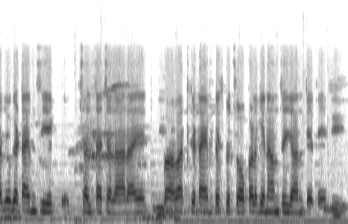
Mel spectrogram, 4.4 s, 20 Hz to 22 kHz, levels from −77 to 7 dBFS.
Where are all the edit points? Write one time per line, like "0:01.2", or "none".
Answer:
none

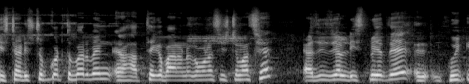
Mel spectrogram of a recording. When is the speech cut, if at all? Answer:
none

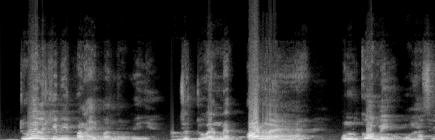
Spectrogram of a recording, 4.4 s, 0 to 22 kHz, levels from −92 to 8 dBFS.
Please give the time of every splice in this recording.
0:01.6

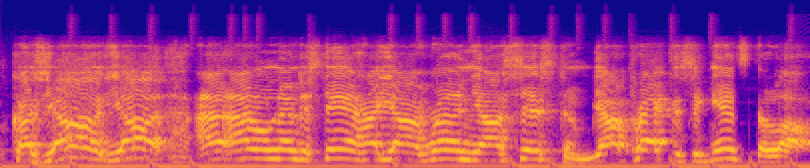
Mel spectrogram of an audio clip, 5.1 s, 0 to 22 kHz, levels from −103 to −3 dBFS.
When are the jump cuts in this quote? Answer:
none

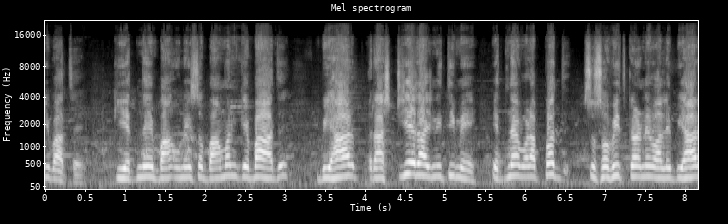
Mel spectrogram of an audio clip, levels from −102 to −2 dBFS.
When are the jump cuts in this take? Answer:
none

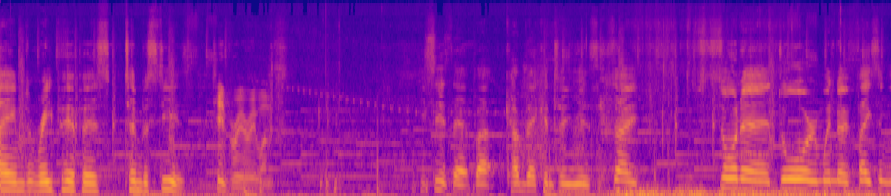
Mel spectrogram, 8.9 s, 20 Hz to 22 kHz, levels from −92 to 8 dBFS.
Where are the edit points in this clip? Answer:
0:06.0

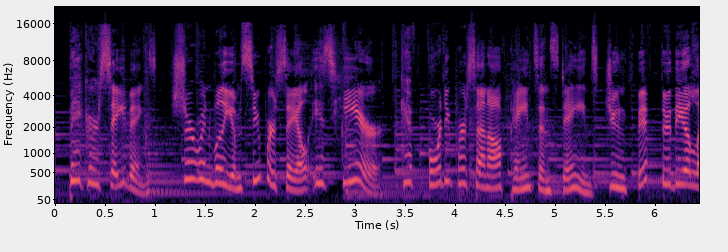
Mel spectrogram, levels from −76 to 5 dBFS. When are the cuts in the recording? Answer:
none

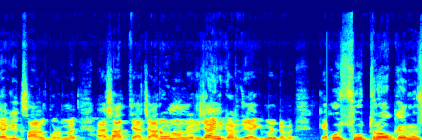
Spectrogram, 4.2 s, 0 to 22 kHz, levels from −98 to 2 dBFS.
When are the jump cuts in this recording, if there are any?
0:03.3

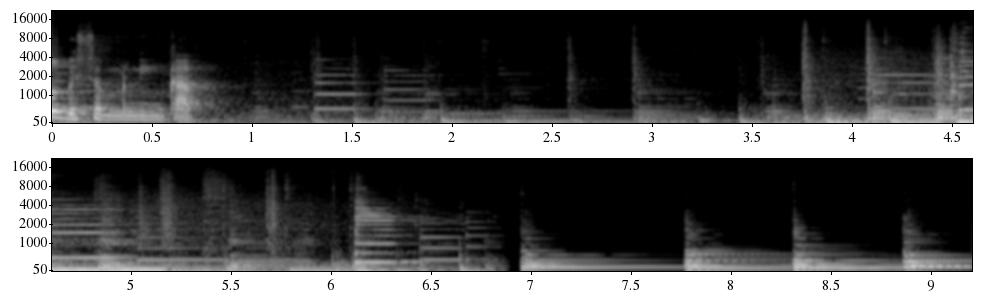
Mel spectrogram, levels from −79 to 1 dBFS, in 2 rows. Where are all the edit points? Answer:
none

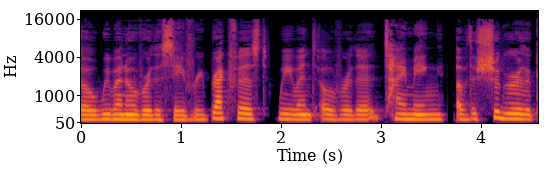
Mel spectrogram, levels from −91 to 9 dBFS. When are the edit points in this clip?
0:01.9
0:03.7

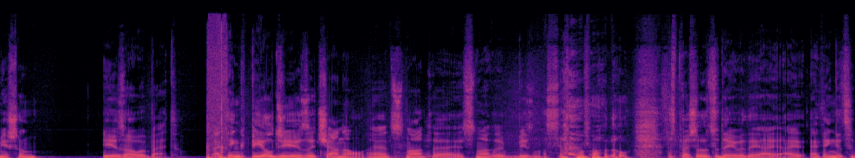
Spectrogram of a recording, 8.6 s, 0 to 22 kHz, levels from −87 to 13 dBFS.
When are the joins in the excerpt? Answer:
0:02.0

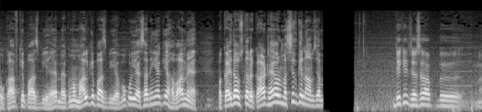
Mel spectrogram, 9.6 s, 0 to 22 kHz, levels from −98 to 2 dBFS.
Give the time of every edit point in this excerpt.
0:07.0

